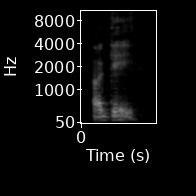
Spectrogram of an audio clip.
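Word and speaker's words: Аггей: Агей. Агей. Гей. Агей. Notice double letter G. Аг. Агей. Good.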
